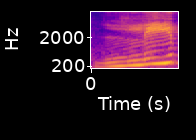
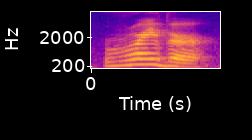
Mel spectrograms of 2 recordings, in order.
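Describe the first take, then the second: First: It starts with a light Korean-style r sound. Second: It starts with a resonant English r sound. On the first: The speaker calls it wrong. "리버 아니에요" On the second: The speaker calls it right. "그게 목에서 나와야 돼요"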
